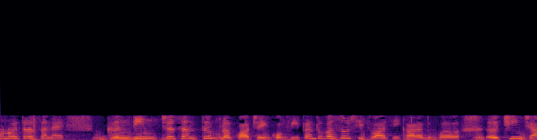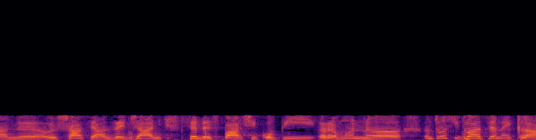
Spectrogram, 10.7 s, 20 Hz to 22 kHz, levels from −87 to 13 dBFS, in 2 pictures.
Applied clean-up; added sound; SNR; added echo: none; Writing; 19 dB; none.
